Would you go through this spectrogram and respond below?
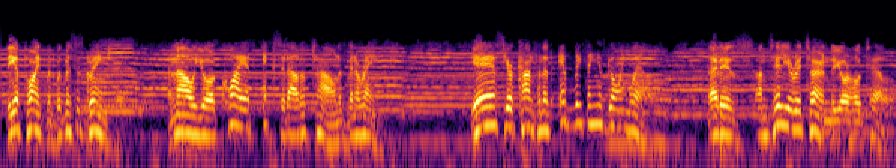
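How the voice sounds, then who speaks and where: An actor playing a sly, all-knowing narrator who needles the listener in a 1940s radio suspense drama. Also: male voice, fairly high pitch, close to an everyday voice. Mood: knowing, ominous. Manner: insinuating, with needling tag questions. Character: sardonic, all-knowing male narrator taunting the protagonist. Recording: muffled vintage radio recording. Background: dramatic background music.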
